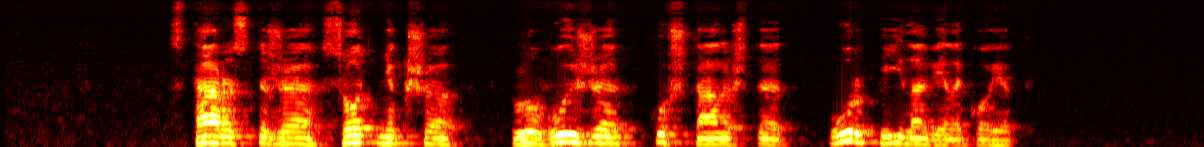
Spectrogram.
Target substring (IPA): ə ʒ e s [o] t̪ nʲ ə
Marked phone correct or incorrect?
correct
